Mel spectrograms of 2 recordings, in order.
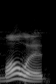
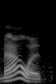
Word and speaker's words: Mullet: I was sent a message that it's pronounced Lauren Mullet, not Lauren Mallet.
